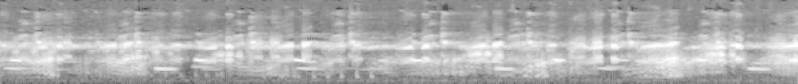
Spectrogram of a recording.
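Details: Frogs croaking together in a dense, overlapping chorus, with rough pulsed croaks and short tonal notes repeating about once a second, and steady layered calling without pause.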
